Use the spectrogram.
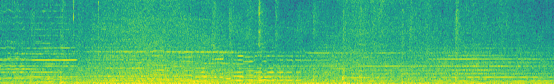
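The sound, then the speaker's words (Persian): A steady mechanical rumble of a train arriving at a station, with a low droning hum and faint tonal whines, holding an even loudness throughout with no voices. “بالاخره ایستگاه من هم رسید، دیگر باید پیاده شوم.”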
